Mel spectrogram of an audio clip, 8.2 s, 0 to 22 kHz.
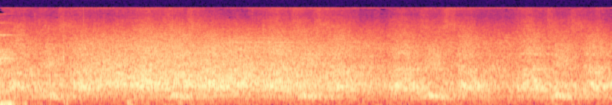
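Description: A wrestling arena crowd in the PS2 game WWE Smackdown vs Raw 2008 keeps up a steady, roaring murmur during a hardcore match between Batista and Mr Kennedy, with swells of chanting and cheering throughout.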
